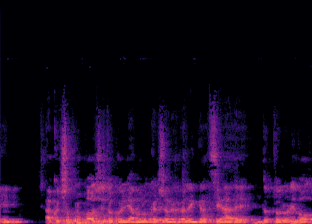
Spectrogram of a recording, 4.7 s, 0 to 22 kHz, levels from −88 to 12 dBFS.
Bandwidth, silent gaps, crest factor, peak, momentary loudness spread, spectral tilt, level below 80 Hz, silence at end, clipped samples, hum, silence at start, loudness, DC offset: 11 kHz; none; 14 dB; -6 dBFS; 7 LU; -6.5 dB/octave; -60 dBFS; 0 s; under 0.1%; none; 0 s; -20 LUFS; under 0.1%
